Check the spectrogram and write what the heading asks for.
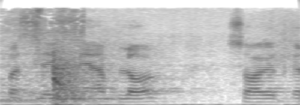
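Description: A man speaking Hindi, with a single sharp thump about a third of a second in.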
